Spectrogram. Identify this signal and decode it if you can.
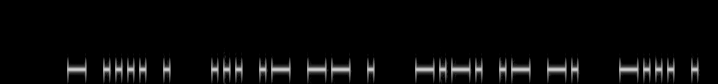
Morse code, heard as a keyed tone, about 20 wpm, 700 Hz. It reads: THE SAME CAN BE
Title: Sets of 6 Words - 20wpm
